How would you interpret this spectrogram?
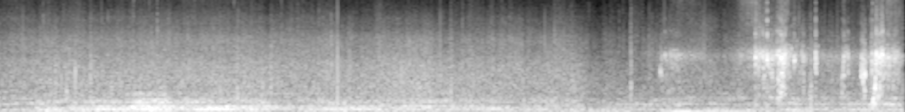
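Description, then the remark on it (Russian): Watery splashing and sloshing with a steady low rumble underneath and a cluster of brighter splashes near the end, as bare feet step through a cool, shallow forest puddle after rain, its bottom lined with soft grass. “Лужицы лесные. Сейчас после дождя их больше стало. Прохладная лужица. Дно устлано мягкой травой. Хорошо шлепать босиком.”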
